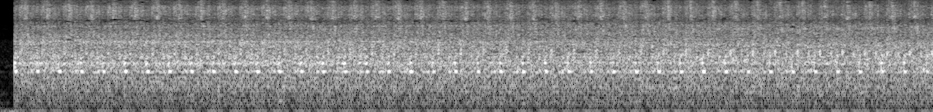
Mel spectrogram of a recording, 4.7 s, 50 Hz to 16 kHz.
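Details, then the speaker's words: 2007 Mini One 1.4 petrol, six-speed, at idle: lumpy, uneven idle stumbling about three times a second, warning light flashes on revving; misfire, cause not yet found. "so as you can see and here it just sounds a little bit lumpy and give it a bit of a REV the light flashes"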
